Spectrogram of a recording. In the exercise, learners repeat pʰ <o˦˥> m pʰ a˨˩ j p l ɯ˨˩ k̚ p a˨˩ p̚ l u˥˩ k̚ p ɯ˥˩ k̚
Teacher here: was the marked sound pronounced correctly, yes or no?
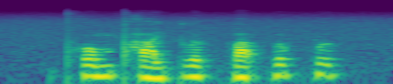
yes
